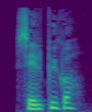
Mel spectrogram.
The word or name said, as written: selvbygger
